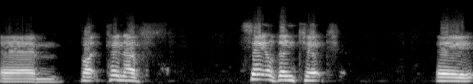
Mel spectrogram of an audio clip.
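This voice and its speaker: Here a man speaks with a slight Scottish accent. His pitch is high, with ordinary variation. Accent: Scottish, mild. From Scotland, West Coast. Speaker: ultra-distance cyclist. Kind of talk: interview.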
